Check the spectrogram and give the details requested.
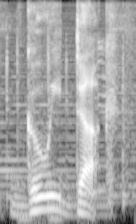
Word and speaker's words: geoduck: This is the geoduck, pronounced gooey duck.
